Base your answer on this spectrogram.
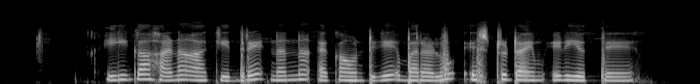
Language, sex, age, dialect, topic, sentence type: Kannada, female, 18-24, Coastal/Dakshin, banking, question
